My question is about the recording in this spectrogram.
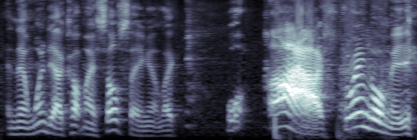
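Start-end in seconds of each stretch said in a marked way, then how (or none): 2.3-4.1 loud, high-pitched comic outburst; mock horror. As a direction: yell it in hammed-up dismay, breaking into a laugh. Mock horror at catching himself.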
